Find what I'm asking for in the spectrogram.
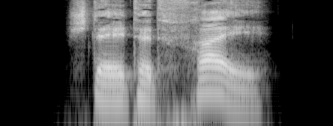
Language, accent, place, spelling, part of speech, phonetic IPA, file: German, Germany, Berlin, Stellungnahme, noun, [ˈʃtɛlʊŋˌnaːmə], De-Stellungnahme.ogg
- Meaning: 1. statement, comment, expression of an opinion 2. opinion, view on a particular subject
